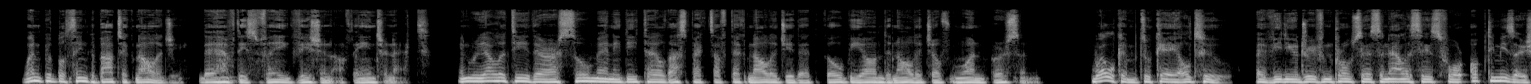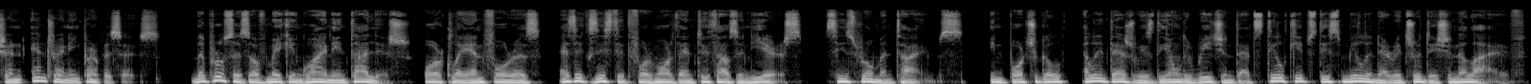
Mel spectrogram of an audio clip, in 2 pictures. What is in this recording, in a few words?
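Portuguese, male, English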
